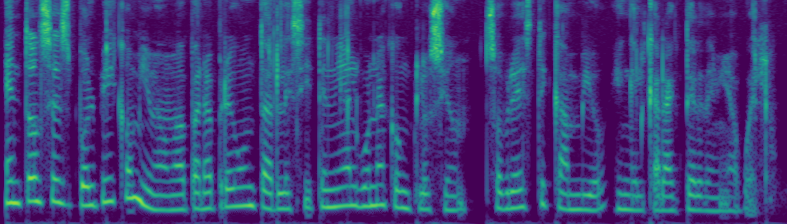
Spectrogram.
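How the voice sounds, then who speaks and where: A woman journalist hosting a podcast, giving measured, reflective scripted narration. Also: medium pitch, warm tone, dry recording, clean studio sound. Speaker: journalist host.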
